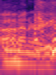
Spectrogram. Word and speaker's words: amenorrhea: Amenorrhea. – Amenorrhea, yes.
